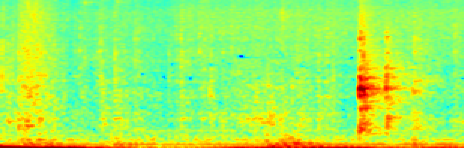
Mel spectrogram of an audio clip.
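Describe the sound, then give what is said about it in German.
Faint, steady sizzle of onions, garlic and chorizo frying in leftover oil in a pan, a soft continuous hiss broken by one brief, sharper clack near the end. “Und da ist jetzt noch ein bisschen Restöl und alles drin. Da hauen wir jetzt einfach die Zwiebeln mit dem Knoblauch und der Chorizo rein.”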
